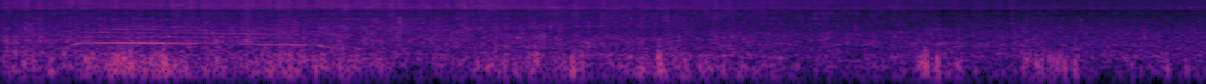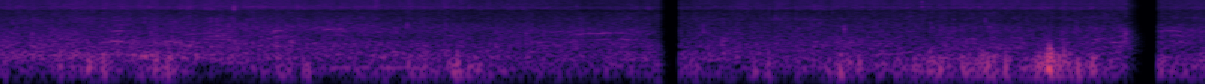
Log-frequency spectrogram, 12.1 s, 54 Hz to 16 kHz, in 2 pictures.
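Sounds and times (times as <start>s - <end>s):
stream running over boulders: 0.0s - 12.0s
wind buffeting microphone: 0.0s - 12.0s.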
